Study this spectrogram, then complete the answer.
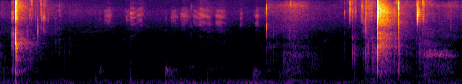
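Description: A pen scratches out an integration problem in soft, intermittent strokes, quiet and close, with a couple of sharper scrapes near the end.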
